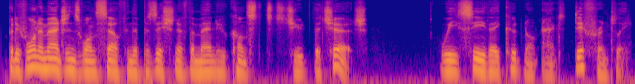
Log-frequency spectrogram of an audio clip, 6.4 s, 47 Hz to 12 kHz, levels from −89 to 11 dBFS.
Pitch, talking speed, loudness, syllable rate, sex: 105 Hz, 210 wpm, -21 LUFS, 6.6 syllables/s, male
